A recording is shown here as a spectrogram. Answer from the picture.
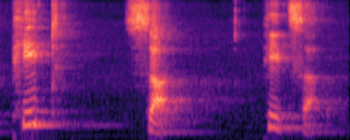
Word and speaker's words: pizza: it's not a pizza there's no z sound in this word it's pit sa pizza another food word that's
